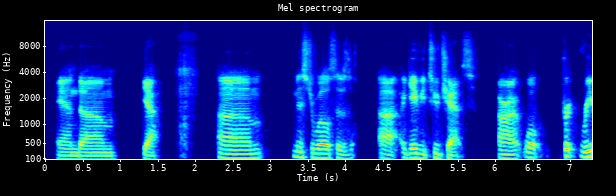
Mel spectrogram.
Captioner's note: snorts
